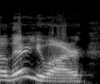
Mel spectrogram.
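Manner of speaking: bright, high, gleeful voice, very full of air. Imitating an athlete greeting another racer: imitating Lindsay's high-pitched gleeful voice. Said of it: "this high-pitched, gleeful, very full of air voice saying".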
